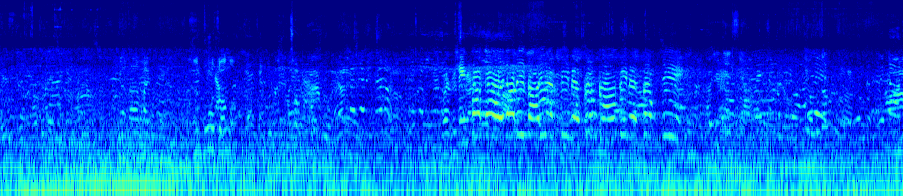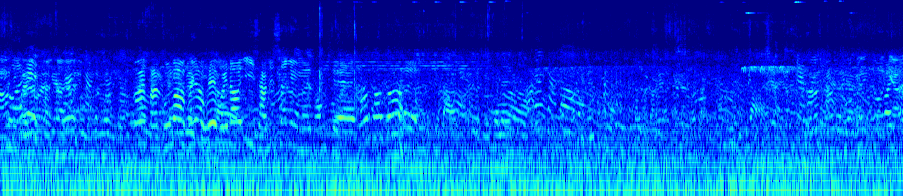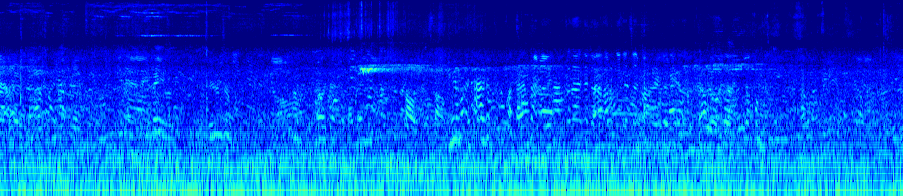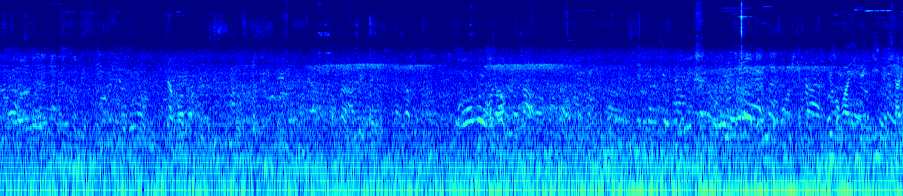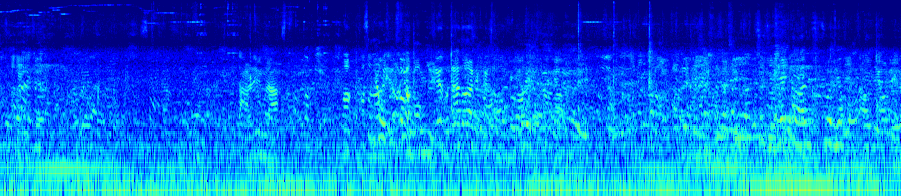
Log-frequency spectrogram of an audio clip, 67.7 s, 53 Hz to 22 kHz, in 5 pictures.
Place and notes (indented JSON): {
  "title": "中正區幸福里, Taipei City - protest",
  "date": "2014-04-01 17:25:00",
  "description": "Underworld gang leaders led a group of people, In a rude language against the people involved in the student movement of students",
  "latitude": "25.04",
  "longitude": "121.52",
  "altitude": "11",
  "timezone": "Asia/Taipei"
}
